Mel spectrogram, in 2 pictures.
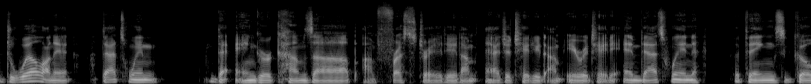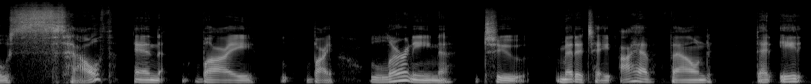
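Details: Adult man who stutters, with blocks he says come with eye closing, hand movements, leg tapping and facial tics: stuttering.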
